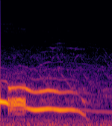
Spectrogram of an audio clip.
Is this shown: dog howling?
yes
